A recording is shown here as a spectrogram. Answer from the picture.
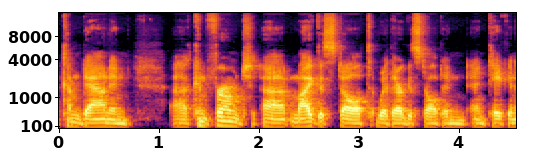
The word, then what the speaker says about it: gestalt: I will also tell you that I am using the British enunciation of gestalt with a hard G.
